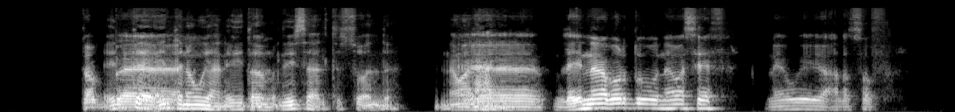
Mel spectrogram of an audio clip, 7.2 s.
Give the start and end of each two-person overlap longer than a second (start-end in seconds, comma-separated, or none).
0.8-2.1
